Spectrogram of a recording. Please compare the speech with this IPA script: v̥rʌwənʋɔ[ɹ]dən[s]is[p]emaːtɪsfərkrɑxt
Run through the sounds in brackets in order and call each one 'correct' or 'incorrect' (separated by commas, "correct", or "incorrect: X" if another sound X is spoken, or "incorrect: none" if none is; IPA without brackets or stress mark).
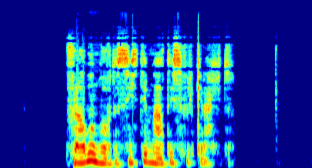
incorrect: r, correct, incorrect: t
